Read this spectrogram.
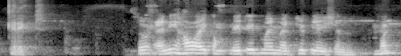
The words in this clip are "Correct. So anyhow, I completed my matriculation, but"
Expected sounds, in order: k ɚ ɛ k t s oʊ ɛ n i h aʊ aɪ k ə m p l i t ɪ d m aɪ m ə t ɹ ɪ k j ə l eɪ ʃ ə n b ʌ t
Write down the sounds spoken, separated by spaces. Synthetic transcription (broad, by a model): k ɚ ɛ k t s oʊ ɛ n i h aʊ aɪ k ə m p l i t ɪ d m aɪ m ə t ɹ ɪ k j ə l eɪ ʃ ə n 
